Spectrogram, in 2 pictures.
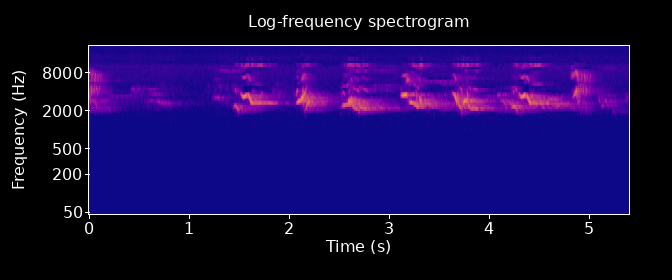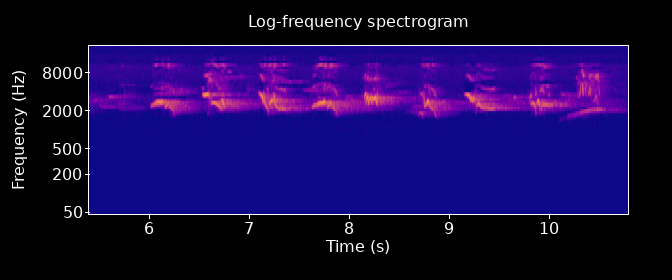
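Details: Long chattering series from a nesting monk parakeet: rough, buzzy squawks about two each second, briefly pausing near the middle, closing with a rising drawn-out screech.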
